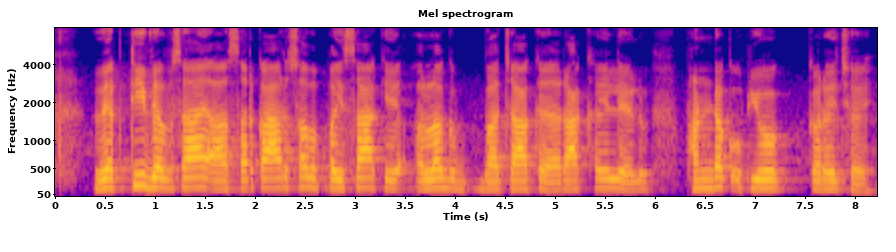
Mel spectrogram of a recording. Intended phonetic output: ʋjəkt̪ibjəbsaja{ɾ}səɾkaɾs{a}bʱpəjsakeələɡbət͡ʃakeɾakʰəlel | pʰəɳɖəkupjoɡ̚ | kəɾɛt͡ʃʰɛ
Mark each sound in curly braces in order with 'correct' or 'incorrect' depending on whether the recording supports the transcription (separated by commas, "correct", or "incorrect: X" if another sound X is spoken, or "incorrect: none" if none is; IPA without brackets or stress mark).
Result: incorrect: none, incorrect: ə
